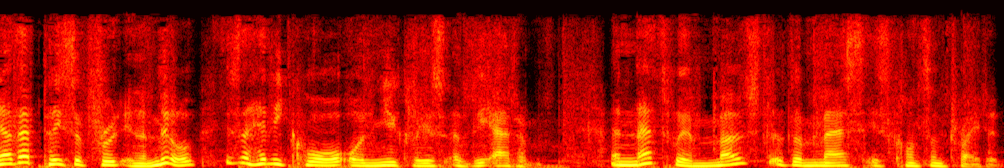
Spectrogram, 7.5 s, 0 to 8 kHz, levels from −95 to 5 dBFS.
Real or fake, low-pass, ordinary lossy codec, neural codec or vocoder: fake; 7.2 kHz; AAC, 32 kbps; vocoder, 44.1 kHz, 128 mel bands, Pupu-Vocoder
